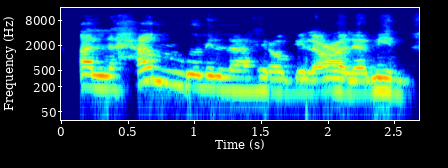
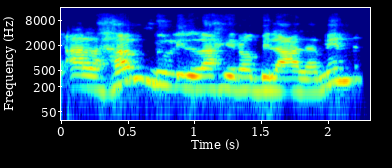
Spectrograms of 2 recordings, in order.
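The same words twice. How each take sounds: First: "alhamdulillahirobbilalamin" recited slowly with measured, lengthened sounds; correct tajweed recitation. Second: Said in the usual way. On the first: Shown as a demonstration. Showing beginners the correct reading, slow tartil of "alhamdulillahirobbilalamin". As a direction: draw out "alhamdulillahirobbilalamin" in careful tartil. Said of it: "sesuai dengan cara membaca yang benar". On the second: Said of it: "Yang awalnya masih".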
